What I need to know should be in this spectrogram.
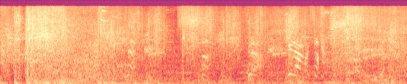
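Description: Swords clash and slash in a fast fight.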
